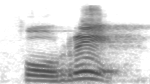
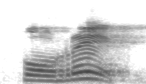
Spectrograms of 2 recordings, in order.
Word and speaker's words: forêt: Okay, see in French with this accent we will read foray, foray. There is no change in pronunciation.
